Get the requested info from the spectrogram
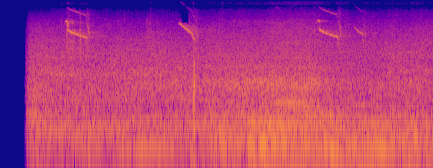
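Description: Street ambience: a steady low traffic rumble that swells in the middle as a vehicle goes by, with a bird giving short high downward chirps several times. One sharp click about three seconds in.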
